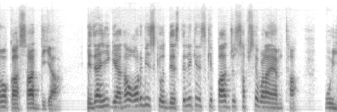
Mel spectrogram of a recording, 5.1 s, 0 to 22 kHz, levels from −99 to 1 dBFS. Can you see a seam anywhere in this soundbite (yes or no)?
yes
